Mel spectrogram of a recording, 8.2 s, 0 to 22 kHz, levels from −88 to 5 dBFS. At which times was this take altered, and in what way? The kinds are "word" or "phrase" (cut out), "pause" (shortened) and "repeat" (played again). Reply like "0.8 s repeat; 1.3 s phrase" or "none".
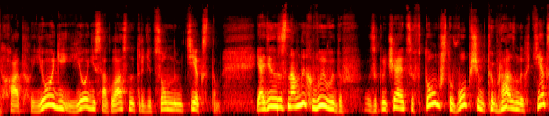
none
